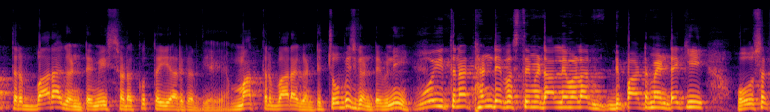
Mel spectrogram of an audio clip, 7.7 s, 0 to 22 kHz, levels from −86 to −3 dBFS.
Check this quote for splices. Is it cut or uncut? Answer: cut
